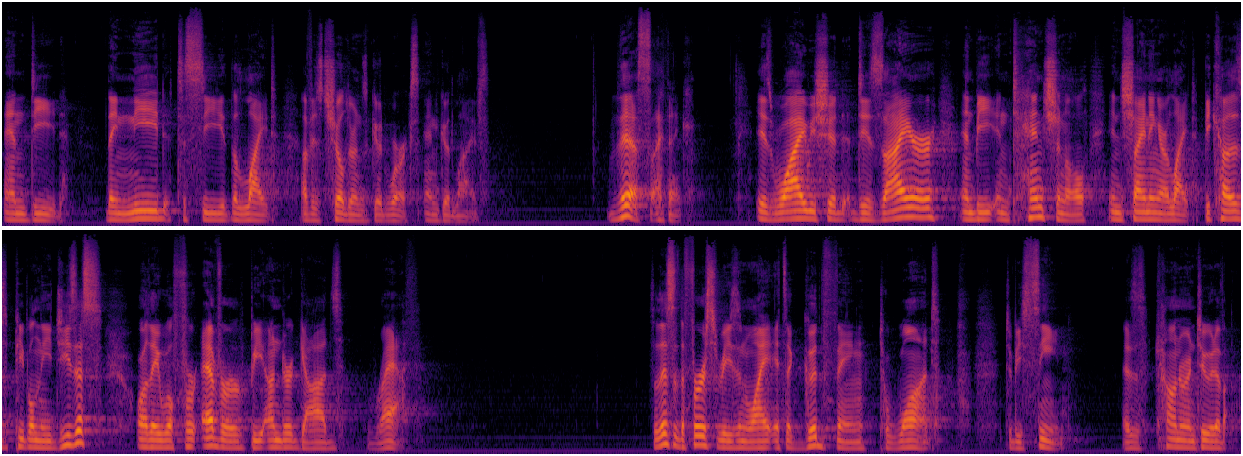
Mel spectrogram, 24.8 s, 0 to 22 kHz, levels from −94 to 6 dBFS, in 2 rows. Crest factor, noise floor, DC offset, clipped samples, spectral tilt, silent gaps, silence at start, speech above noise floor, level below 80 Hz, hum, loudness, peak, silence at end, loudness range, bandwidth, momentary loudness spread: 26 dB; -71 dBFS; under 0.1%; under 0.1%; -4.5 dB/octave; none; 0 s; 42 dB; -72 dBFS; none; -29 LUFS; -4 dBFS; 0.1 s; 9 LU; 19 kHz; 16 LU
